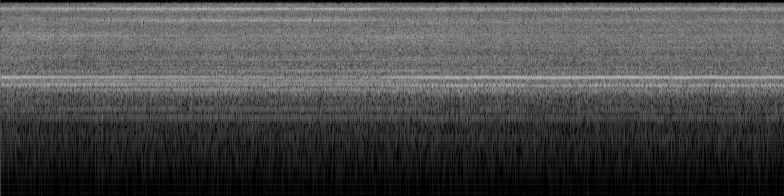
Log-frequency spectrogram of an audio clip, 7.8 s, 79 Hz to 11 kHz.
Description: There is a whining noise coming under the hood in this toyota 4runner 2003 V6 1GR engine.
